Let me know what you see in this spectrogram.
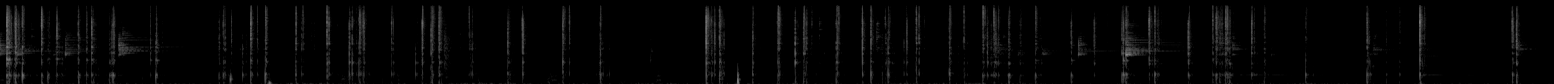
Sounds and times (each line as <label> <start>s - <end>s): Popcorn sizzling in a pot and popping 0.0s - 15.5s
